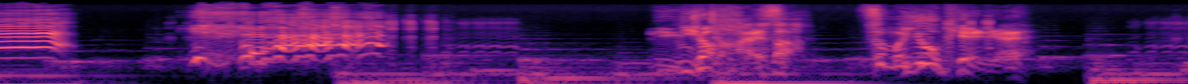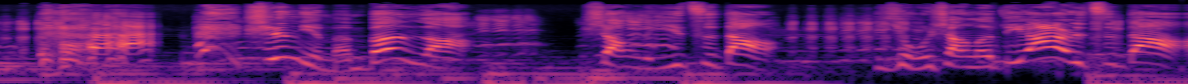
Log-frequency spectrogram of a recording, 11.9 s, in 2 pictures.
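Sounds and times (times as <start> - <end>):
laughter: 1.0 - 2.1, 3.3 - 5.2, 6.0 - 7.6
sheep bleating: 1.7 - 2.7, 4.6 - 6.6, 8.2 - 10.6
speech: 3.4 - 5.3, 6.0 - 11.8.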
